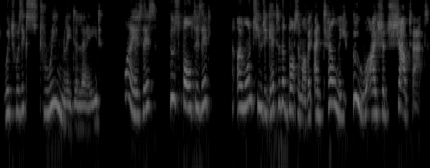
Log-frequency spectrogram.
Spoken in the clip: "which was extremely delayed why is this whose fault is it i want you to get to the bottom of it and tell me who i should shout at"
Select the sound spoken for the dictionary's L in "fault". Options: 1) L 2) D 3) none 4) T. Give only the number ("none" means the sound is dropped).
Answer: 1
